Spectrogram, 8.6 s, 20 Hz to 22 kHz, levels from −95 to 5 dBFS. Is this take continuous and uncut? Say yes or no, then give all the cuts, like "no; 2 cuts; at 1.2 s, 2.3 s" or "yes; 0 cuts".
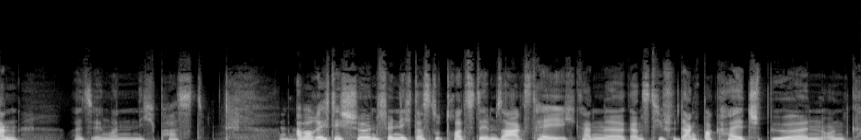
yes; 0 cuts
